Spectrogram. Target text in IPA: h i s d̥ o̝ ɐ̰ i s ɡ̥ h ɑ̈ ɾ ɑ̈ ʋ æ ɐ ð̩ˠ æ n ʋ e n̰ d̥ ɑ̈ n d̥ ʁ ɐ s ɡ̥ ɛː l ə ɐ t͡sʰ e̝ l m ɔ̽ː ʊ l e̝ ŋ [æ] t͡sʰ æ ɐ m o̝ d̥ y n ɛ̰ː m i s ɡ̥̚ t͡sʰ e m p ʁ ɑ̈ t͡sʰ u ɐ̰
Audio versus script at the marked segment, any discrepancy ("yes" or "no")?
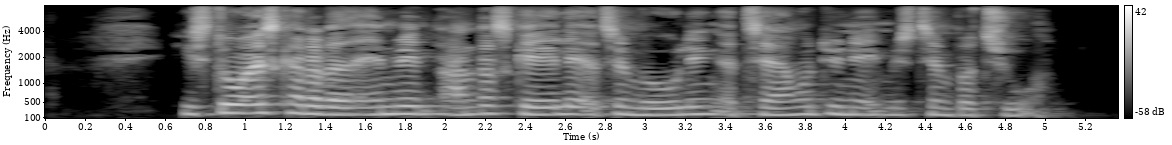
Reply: no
